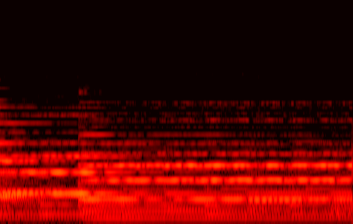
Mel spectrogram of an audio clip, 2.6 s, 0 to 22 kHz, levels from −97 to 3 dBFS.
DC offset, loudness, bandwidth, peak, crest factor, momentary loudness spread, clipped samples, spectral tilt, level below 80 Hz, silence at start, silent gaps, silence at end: under 0.1%; -53 LUFS; 6.8 kHz; -38 dBFS; 14 dB; 4 LU; under 0.1%; -5.5 dB/octave; -82 dBFS; 0 s; none; 0 s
